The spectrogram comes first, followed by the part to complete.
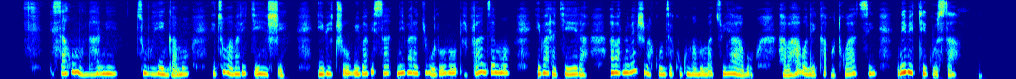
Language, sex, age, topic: Rundi, female, 25-35, education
